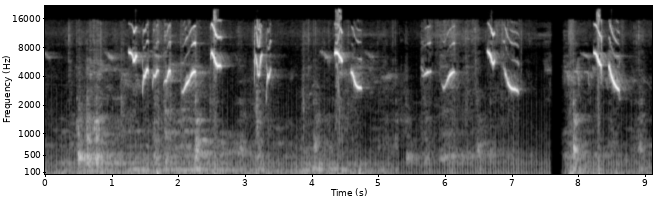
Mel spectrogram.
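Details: Very active wild cinereous tit: scattered high, clear whistled notes sliding down in pitch, given singly and in pairs, over faint low background rustling.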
